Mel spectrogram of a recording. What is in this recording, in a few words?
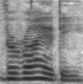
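"Variety", English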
